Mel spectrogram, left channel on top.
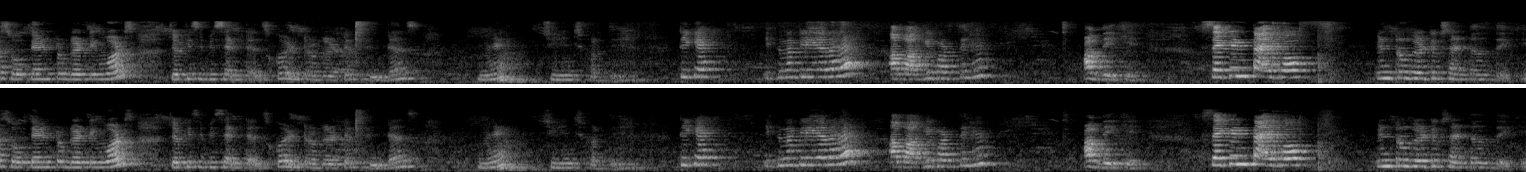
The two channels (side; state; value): both; normal; correlation 0.49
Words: होते हैं इंट्रोगेटिव वर्ड्स जो किसी भी सेंटेंस को इंट्रोगेटिव सेंटेंस में चेंज करते हैं। ठीक है, इतना क्लियर है? अब आगे बढ़ते हैं। अब देखिए second type of interrogative sentence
